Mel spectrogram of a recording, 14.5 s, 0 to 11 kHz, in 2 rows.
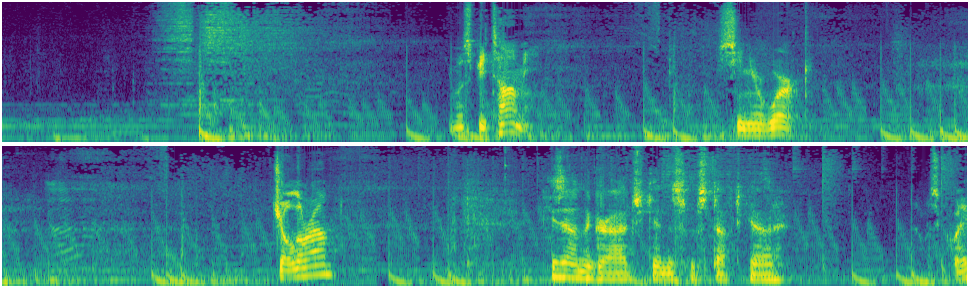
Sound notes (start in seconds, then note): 6.5 scoffs; 6.8 woman in the song moans with reverb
